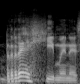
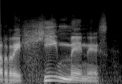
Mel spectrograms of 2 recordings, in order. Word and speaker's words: regímenes: Porque no plural muda a sílaba tônica. Não se fala regímenes, se fala regímenes. Teve a alteração da sílaba tônica quando passou do singular para plural.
